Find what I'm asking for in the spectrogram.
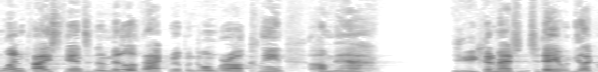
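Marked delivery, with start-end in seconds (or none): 2.2-3.7 rejoicing. Acted. Healed man rejoices to his group.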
